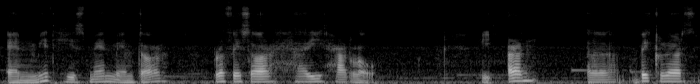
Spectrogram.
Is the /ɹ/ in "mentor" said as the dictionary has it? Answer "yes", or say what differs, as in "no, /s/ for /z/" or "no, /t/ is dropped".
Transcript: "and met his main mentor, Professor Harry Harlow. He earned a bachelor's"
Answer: yes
